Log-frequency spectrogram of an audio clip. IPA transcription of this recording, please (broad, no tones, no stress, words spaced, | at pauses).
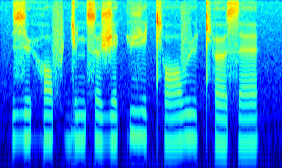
zyhɔfɟœɲ sɵʒekvʲe cʰɔvy cʰœsɛ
